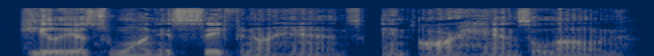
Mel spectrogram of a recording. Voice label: male adult greeting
